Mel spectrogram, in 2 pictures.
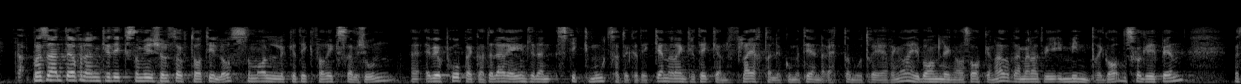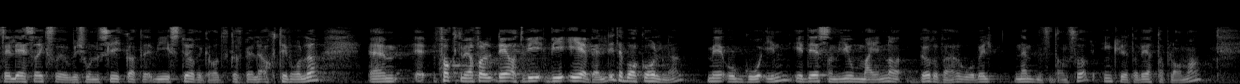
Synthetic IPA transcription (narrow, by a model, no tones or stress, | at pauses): ɑpʰɾɛsɪd̪ɛnt̪æjɑfɑlɛnkʰɾɪt̪ɪkːsɔmʋɪʃøːlsɑːk̚t̪ʰːɑːt̪ʰɪlɔsːɔmɑlːkʰɾɪt̪ʰɪkːfɔɾɪksɾɛʋɪʂuːnn̩ɛʋɪɔpʰoːpeːkəɾɑt̪̚d̪ɛd̪æːɾeːɡənt̪lɪd̪ɛnst̪ɪkːmuːt̪sɑt̪ːəkʰɾɪt̪ʰɪkːənɔd̪ɛnkɾɪt̪ʰɪkːənflæɪɾt̪ʰɑːlɪkʰʊmɪt̪ʰeːənd̪əɾɛ̰t̪ːəɾmuːt̪ɾɛjeːɾɪŋɑɪbəhɑnd̪lɪŋɑʋsɑːkənhæːʁd̪ɛmɛːnəɾɑt̪ʋɪɪmɪnd̪ɾəɡɾɑːd̪skɑlɡɾiːpəɪnːmmɛnsɛɡleːsəɾɪkst̪ɾɑʋ̪ɪʂuːnən̩sliːkɑt̪ʋɪɪst̪œrəɡɾɑːd̪skɑlspeːləɑkt̪ɪʋəɾɔlːə | fɑkt̪ʉmɛjɑləfɑld̪ɛæɑt̪ʋɪʋɪʔɛʋɛld̪ɪt̪ʰɪlbɑːkəhɔlːn̩ə | mɛʔɔɡoːʔɪnːɪd̪ɛsɔmʋɪjʊmæɪnəɾbœɾʋæːɾəɾoːʋɪlt̪ | nɛmd̪nəsɪt̪ɑnsʋɑːɾɪŋkʰlʉd̪eːɾt̪ɑʋeːt̪ɑpʰlɑːnə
